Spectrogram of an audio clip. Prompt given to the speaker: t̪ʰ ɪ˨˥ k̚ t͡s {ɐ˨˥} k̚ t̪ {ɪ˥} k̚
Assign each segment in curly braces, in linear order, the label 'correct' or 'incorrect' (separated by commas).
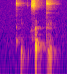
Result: incorrect, incorrect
